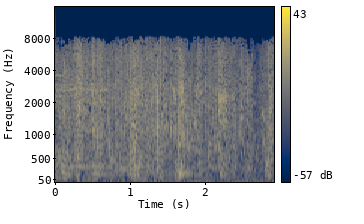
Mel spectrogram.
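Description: Water churns and splashes as a person is pushed in over a rail. The loud, continuous wash carries on without clear breaks.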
